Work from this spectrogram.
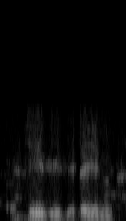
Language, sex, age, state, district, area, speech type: Urdu, male, 30-45, Uttar Pradesh, Gautam Buddha Nagar, rural, conversation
